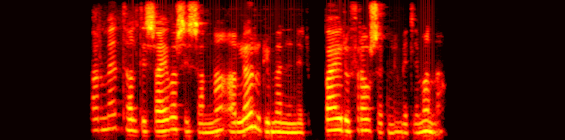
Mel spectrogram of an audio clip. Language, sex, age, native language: Icelandic, female, 40-49, Icelandic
